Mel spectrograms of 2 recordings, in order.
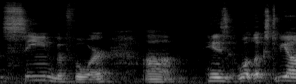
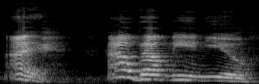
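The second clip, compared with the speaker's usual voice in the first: a louder, friendly coax with a slow ending; Alfred coaxing the dog; 4 semitones higher, 6 dB louder, slower than usual. Acted. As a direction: tempt the dog with a steak. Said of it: "and goes".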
